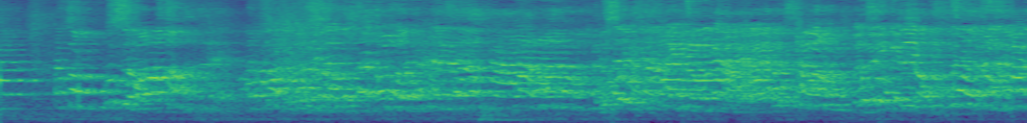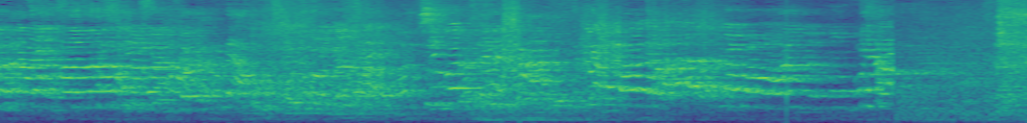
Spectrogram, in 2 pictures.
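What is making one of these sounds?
Teenage girls laugh and chatter loudly close by.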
